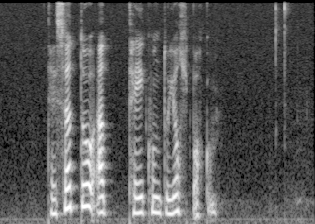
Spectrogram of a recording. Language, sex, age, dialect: Faroese, female, 36-60, Suðurstreymoy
